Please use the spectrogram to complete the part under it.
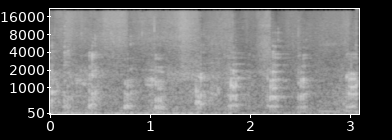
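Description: An American Guinea Hog sow that has just farrowed a litter of piglets grunts in a steady series of short, rhythmic, close-up grunts, loud and unbroken by talk.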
